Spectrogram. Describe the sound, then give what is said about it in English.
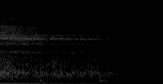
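A single long, breathy exhale, airy and hissing, that fades out after about a second. It sounds like heavy breathing, with no voices. “Hey, this nigga breathing hard.”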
